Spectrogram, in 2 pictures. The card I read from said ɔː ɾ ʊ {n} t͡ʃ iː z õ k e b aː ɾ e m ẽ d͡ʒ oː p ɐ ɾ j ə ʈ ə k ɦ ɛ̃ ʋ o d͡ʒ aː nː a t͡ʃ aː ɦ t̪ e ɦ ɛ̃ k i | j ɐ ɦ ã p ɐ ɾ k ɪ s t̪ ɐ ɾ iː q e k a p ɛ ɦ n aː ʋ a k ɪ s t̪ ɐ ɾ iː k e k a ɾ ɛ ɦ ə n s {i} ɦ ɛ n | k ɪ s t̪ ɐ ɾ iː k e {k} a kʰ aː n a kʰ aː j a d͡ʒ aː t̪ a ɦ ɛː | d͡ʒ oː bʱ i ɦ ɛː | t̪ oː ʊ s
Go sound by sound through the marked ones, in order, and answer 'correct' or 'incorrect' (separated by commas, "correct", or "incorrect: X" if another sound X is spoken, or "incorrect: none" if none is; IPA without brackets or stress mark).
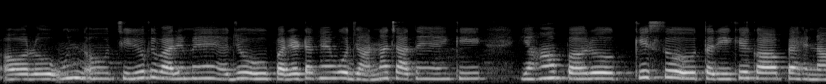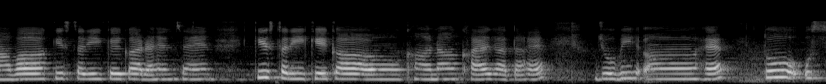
correct, incorrect: ɛ, correct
